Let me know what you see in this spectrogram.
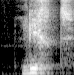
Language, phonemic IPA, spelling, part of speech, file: Dutch, /lixt/, liegt, verb, Nl-liegt.ogg
- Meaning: inflection of liegen: 1. second/third-person singular present indicative 2. plural imperative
